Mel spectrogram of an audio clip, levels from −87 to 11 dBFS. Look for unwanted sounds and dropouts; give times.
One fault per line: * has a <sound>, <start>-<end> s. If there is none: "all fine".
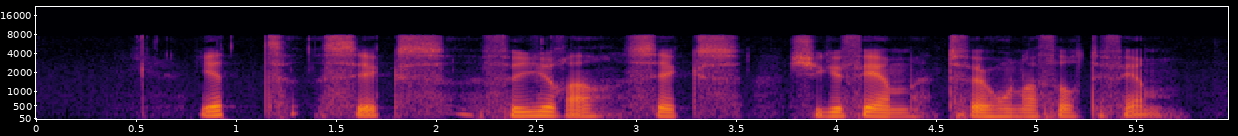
all fine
